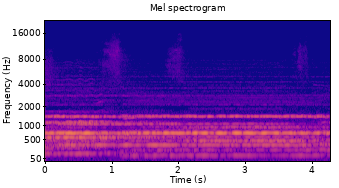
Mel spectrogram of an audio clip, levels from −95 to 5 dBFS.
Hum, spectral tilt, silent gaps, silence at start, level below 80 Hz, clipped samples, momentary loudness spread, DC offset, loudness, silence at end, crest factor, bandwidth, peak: none; -6.5 dB/octave; none; 0 s; -78 dBFS; under 0.1%; 6 LU; under 0.1%; -35 LUFS; 0 s; 12 dB; 11 kHz; -22 dBFS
